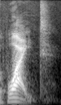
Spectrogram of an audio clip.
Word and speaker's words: white: No, white. Because you pronounce the H, which is literally silent.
